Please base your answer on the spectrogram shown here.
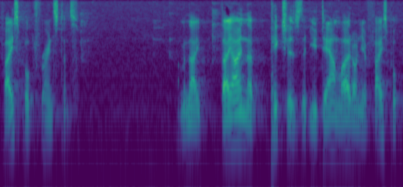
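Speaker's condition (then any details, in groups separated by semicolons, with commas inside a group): No condition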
